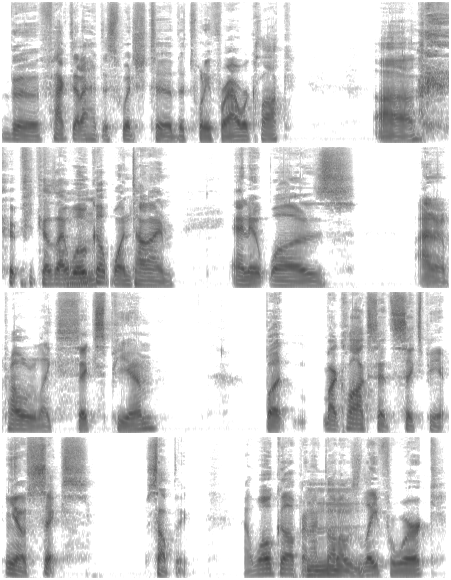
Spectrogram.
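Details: Adult man speaking; typical speech.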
